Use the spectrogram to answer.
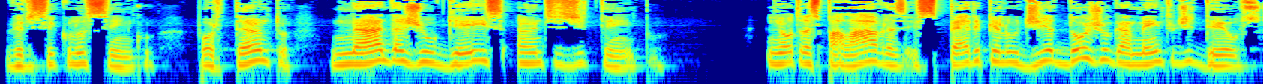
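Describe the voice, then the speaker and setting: A man's voice: a little high, a little slow, dry recording, studio quality. A man preaching an expository Bible sermon, reading verses and then explaining them plainly, sometimes acting out quoted complaints in first person.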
